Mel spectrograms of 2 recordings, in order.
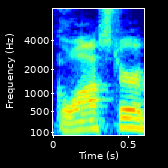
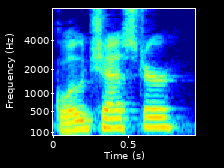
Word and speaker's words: Gloucester: you know that word it's it's pronounced Gloster but it looks like glow Chester c-e-s-t-e-r oh I know you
